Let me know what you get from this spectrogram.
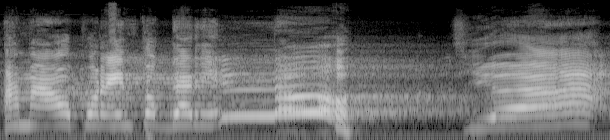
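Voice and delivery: high, loud mock-scolding yell; exasperated shout. Mother answers children asking what food there is, exasperated shouting. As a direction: yell it back as a comic telling-off.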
